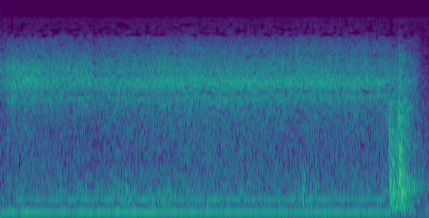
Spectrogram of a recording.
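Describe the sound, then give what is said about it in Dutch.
An inner door opens once air pressure reads normal. A steady mechanical whir and hiss holds level throughout, then ends in a short, louder clunk near the finish. “Ik open de binnendeur.”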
